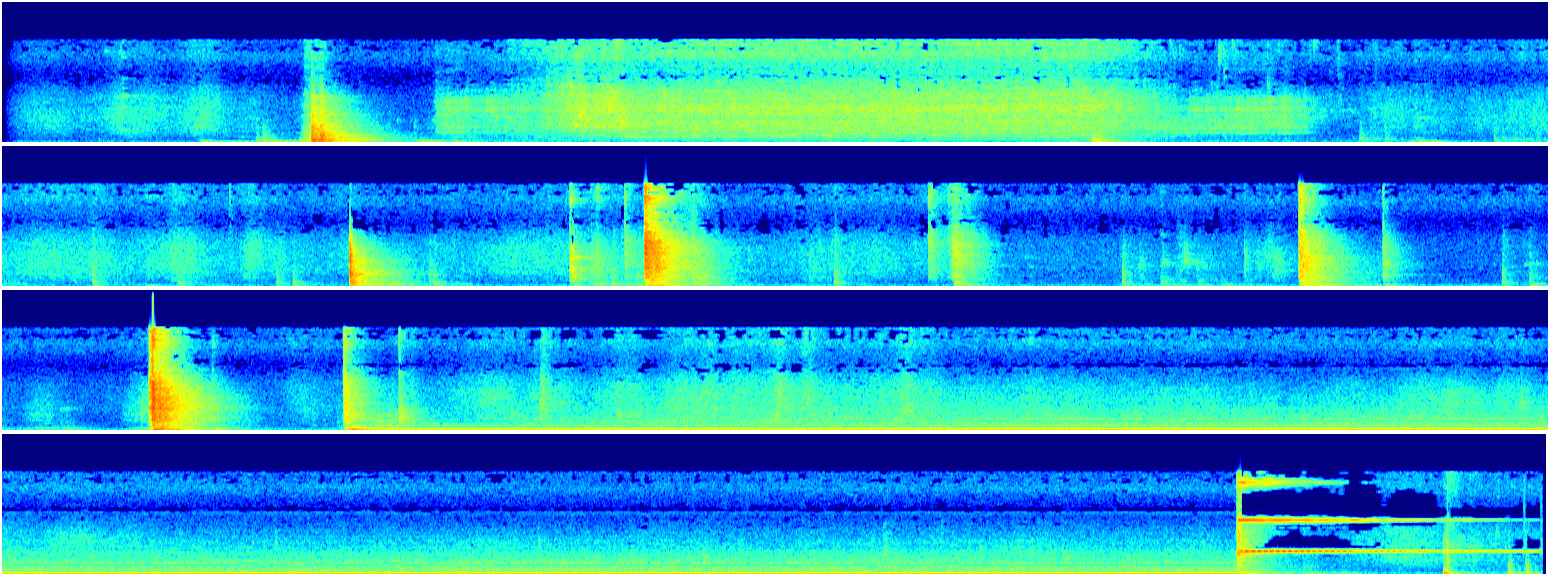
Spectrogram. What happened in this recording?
filled water in my cup and then I put my food to warm in the microwave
